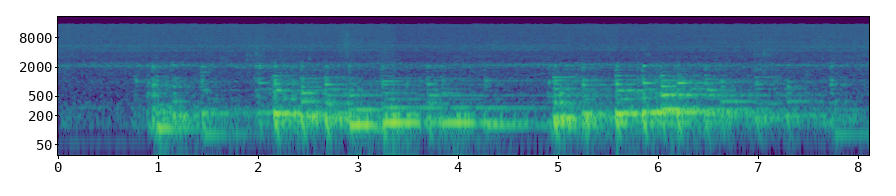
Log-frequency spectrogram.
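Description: Live acoustic strings, with a cello to the fore, playing an instrumental passage between sung verses. Low plucked and held notes come in about a second in, and a fresh phrase starts about halfway through.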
